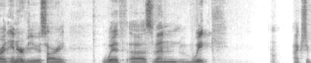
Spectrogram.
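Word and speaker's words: Swen Vincke: GameSpot ran or an interview sorry with uh Sven Wick actually pronounced his name uh of Laren Studios and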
